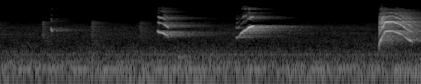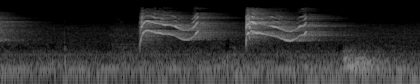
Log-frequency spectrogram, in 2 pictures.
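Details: Pet Indian ringneck parakeet, described as a talking parrot: about six bursts of rich, harmonic whistled notes over eight seconds, some rising sharply, others sweeping down then up, with a low steady indoor hum beneath.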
